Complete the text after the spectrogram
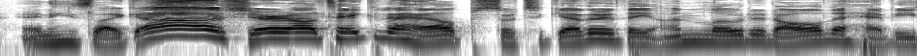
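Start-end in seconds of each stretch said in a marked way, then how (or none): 0.7-2.4 put-on old owl.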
